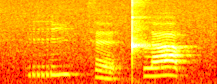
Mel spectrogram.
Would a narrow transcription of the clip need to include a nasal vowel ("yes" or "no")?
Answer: no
